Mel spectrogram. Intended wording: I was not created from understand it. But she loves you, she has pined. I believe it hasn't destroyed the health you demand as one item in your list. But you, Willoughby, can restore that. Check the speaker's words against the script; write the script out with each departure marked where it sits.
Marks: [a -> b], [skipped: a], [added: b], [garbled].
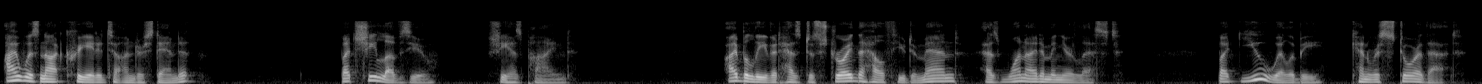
I was not created [from -> to] understand it. But she loves you, she has pined. I believe it [hasn't -> has] destroyed the health you demand as one item in your list. But you, Willoughby, can restore that.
